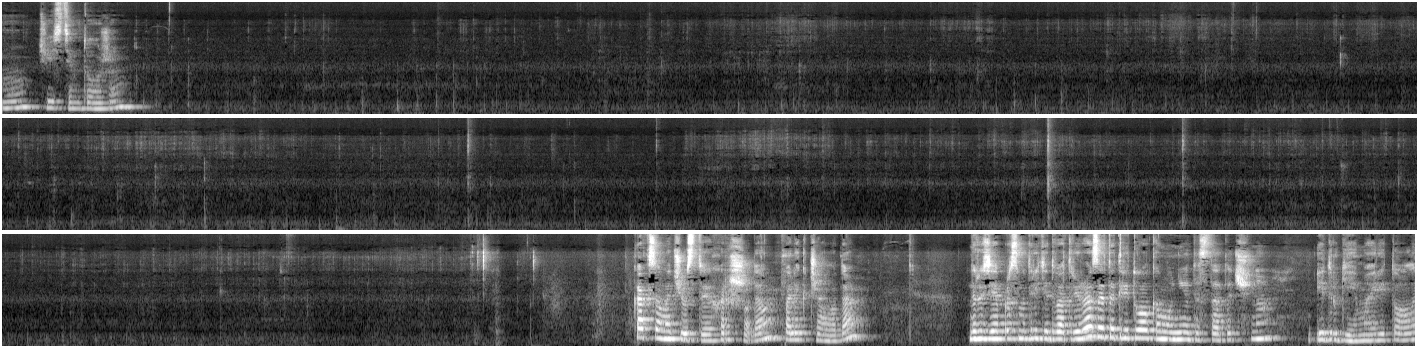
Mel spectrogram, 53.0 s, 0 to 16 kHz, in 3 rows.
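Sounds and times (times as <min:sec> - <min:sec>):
soft ticks: 0:01.6 - 0:16.0, 0:24.5 - 0:31.5, 0:32.3 - 0:42.2.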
